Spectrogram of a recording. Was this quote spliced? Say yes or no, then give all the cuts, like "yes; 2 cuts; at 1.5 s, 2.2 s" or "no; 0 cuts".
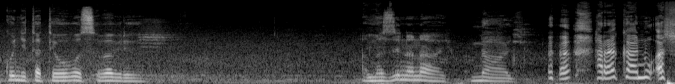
no; 0 cuts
